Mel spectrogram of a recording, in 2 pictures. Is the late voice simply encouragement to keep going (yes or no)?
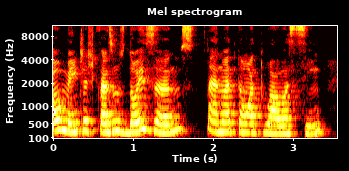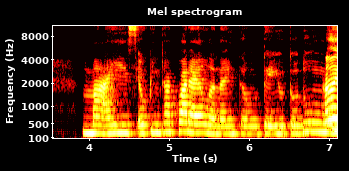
no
